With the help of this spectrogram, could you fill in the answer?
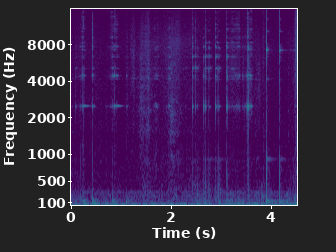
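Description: A hollow green glass San Pellegrino water bottle, about 750 ml, is held in the hands and tapped with fingertips and nails. The result is a series of quick, quiet glassy clinks with bright, high ringing tones that die away almost instantly, over a steady low rumble.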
